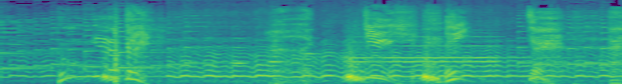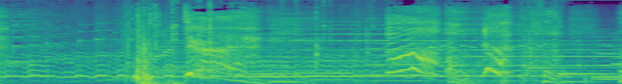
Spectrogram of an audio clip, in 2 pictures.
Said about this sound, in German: Blödes Vieh. Du schlägst ja mein ganzes Zimmer kurz und klein, wegen einer blöden Fliege.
